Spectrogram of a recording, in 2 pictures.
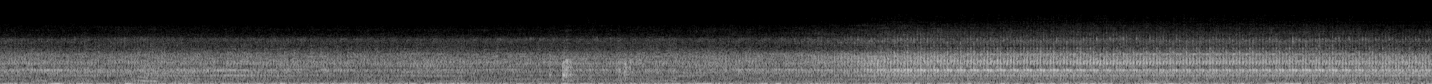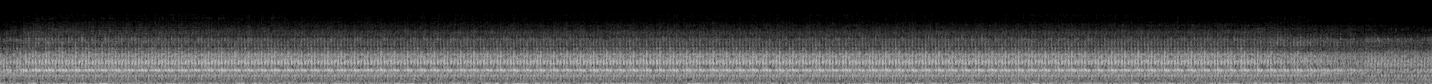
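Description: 1.9L ALH TDI four-cylinder diesel idling steadily as it warms up to open a newly fitted thermostat and push air out of the cooling system. About a third of the way in a steady whine joins it, gets louder about halfway through, and drops back near the end.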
